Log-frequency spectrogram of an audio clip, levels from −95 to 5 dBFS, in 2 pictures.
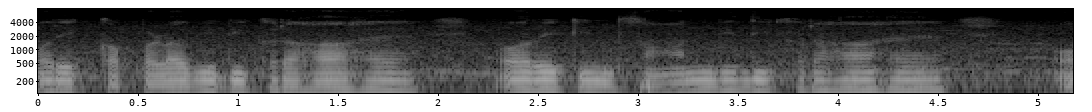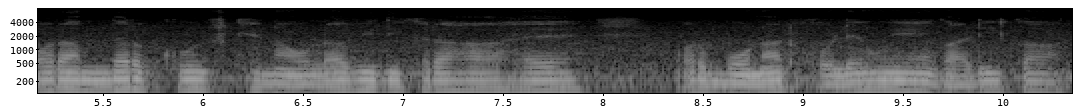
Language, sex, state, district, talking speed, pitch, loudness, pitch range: Hindi, male, Maharashtra, Sindhudurg, 170 wpm, 105 Hz, -41 LUFS, 100-105 Hz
